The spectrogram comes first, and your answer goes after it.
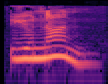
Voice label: "yunan", Punjabi

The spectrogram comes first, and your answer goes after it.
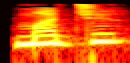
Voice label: "majh", Punjabi

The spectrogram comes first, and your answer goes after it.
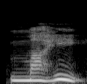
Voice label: "mahhi", Punjabi

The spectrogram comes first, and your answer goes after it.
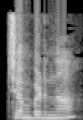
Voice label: "chambadnaa", Punjabi; ਚੰਬੜਨਾ

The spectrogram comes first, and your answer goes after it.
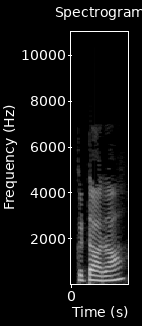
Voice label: "ktara", Punjabi; ਕਟਾਰਾ

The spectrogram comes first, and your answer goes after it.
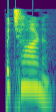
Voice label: "pachan", Punjabi

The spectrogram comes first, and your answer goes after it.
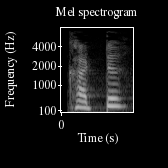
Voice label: "khatt", Punjabi; ਖੱਟ

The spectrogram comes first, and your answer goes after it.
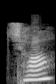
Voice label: "chhah", Punjabi; ਛਾਹ

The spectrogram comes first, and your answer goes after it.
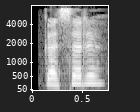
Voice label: "kasr", Punjabi; ਕਸਰ

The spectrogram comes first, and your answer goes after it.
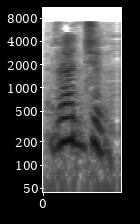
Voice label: "rujj", Punjabi

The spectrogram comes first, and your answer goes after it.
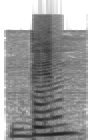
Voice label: "dinn", Punjabi

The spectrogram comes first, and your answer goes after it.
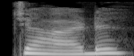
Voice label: "jhaarr", Punjabi

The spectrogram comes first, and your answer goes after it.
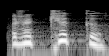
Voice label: "rakkhrak", Punjabi

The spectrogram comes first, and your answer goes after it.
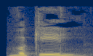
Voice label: "wakil", Punjabi

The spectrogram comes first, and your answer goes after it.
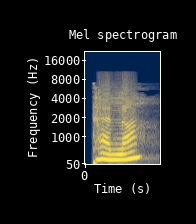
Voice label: "thaila", Punjabi

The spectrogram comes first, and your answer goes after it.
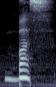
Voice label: "bas", Punjabi

